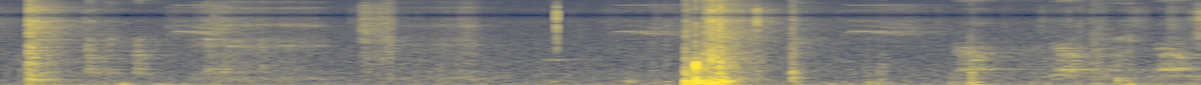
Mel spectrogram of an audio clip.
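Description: Rear galley hatch of a homemade teardrop camper being unlatched and swung open: a few light clicks and knocks, then a loud thump about three and a half seconds in and a smaller one about a second later.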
